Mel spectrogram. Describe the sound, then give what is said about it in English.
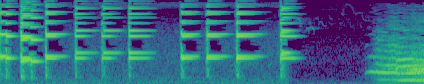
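An elephant vocalizes in about ten short, loud, brassy blasts delivered in a quick uneven rhythm, then falls silent before a rough rumbling noise rises at the end. “We can't afford this elephant.”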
